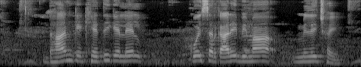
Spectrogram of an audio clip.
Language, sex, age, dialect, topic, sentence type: Magahi, male, 18-24, Western, agriculture, question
